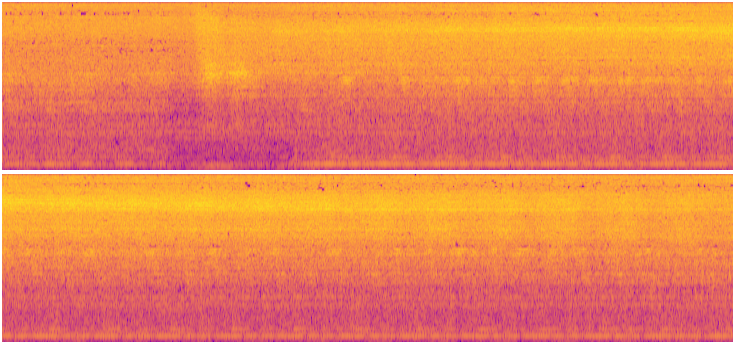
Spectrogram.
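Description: CNC milling machine cutting aluminium with a small end mill: a steady hiss from the coolant nozzle blowing at the cutter, over the steady hum of the belt-driven spindle. The sound briefly changes about four seconds in, and from about six seconds a higher steady whine joins.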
